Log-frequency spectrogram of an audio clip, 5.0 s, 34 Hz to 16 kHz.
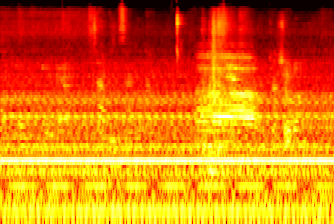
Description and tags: Recorded during a 12 hour work day. On the bus, people mumbling.
bus, field-recording, public, transportation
